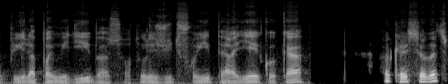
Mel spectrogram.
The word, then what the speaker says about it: jus de fruits: it may be that the fact that the de, the muti in the de is not pronounced, so it's jus de fruits, jus de fruits.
